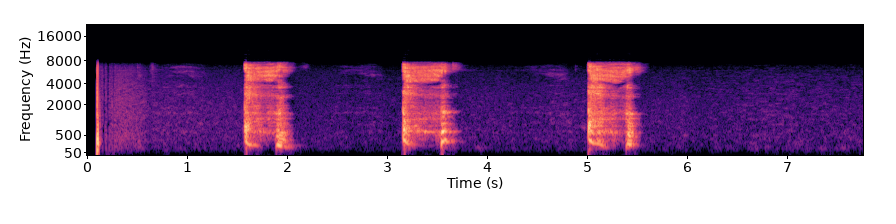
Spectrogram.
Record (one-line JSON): {"three_cough_length": "7.8 s", "three_cough_amplitude": 30743, "three_cough_signal_mean_std_ratio": 0.3, "survey_phase": "beta (2021-08-13 to 2022-03-07)", "age": "65+", "gender": "Female", "wearing_mask": "No", "symptom_none": true, "smoker_status": "Ex-smoker", "respiratory_condition_asthma": true, "respiratory_condition_other": false, "recruitment_source": "Test and Trace", "submission_delay": "1 day", "covid_test_result": "Negative", "covid_test_method": "RT-qPCR"}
